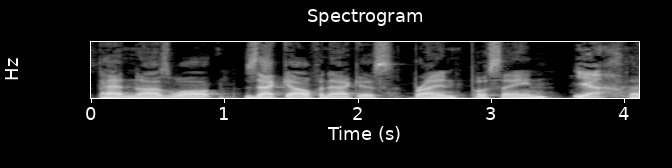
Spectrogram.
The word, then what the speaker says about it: Posehn: Patton Oswalt, Zach Galifianakis, Brian Posehn. Yeah. Is that how you pronounce it?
